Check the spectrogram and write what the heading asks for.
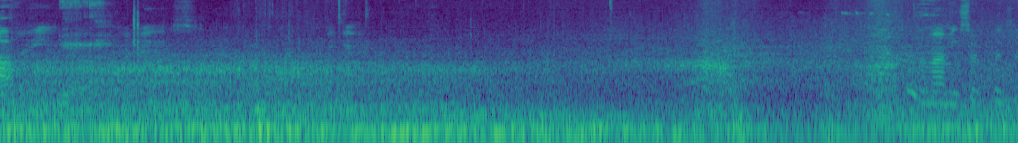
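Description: Car cabin noise while driving: a steady low drone of engine and tyres on the road, heard from inside the moving car.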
